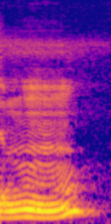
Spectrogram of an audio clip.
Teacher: we are closing the air with the two lips, and letting the air out through the nasal chamber. Okay, so that's why this is bilabial. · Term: Bilabial, voiced, nasal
